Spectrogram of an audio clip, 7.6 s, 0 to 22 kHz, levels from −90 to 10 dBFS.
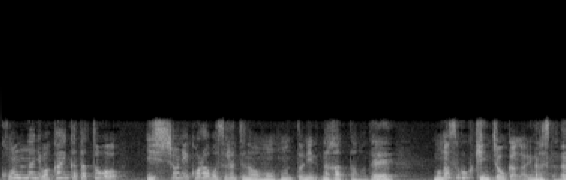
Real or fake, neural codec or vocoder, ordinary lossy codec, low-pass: real; none; Opus, 64 kbps; 7.2 kHz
